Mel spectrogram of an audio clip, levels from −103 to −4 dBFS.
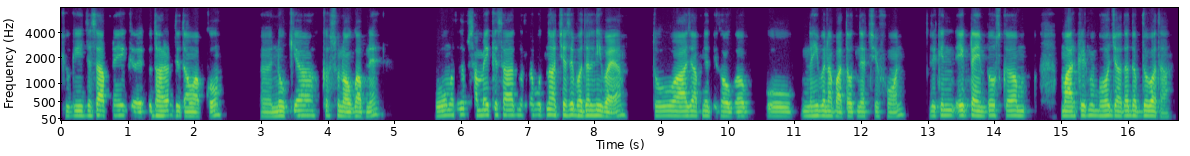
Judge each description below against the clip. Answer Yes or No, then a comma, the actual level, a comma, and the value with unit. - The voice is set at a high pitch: No, low, 130 Hz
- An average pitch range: No, narrow, 2.3 semitones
